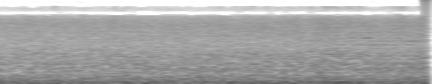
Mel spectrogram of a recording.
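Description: Steady low road and tyre rumble inside the cabin of a Tesla electric car cruising at freeway speed.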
